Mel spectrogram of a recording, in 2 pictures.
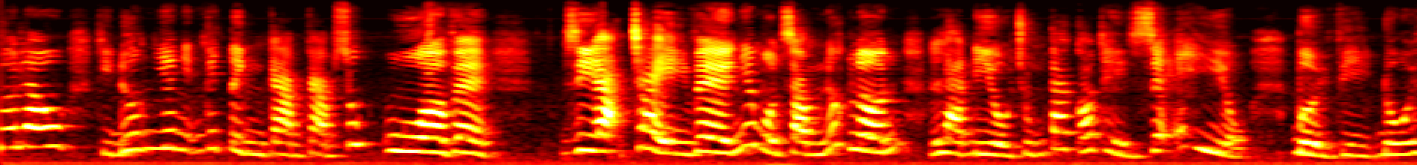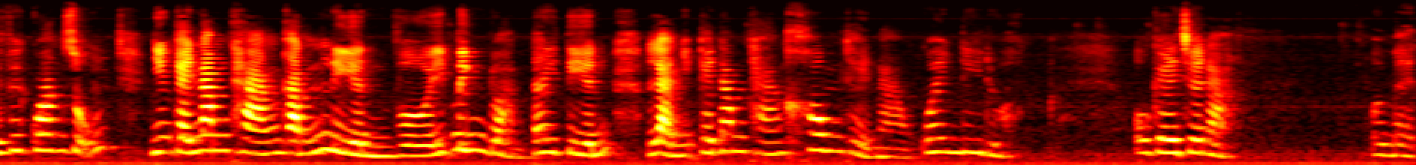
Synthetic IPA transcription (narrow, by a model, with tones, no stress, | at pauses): ɨ˧ələ˧wt̪ʰi˨˩ɗɨ˧əŋɲi˧ənɲɨ̰˧˥ŋkaː˨˦jt̪ï˨˩ŋ̟kaː˧˩mkaː˧˩msʊ˦˥k͡p̚ɓu˨˩əve˨˩ | zi˨˩ʔa̰ː˧˨t͡ɕa˧˩jve˨˩ɲɨ˧mo˨˩t̚z̥a˨˩wŋ͡mnɨ˦˥ək̚ləː˨˦nlaː˨˩ɗi˨˩əwt͡ɕʊ˨˦ŋ͡mt̪aː˧kɔ˨˦t̪ʰe˧˩zḛ˧˥hi˧˩əwɓəː˧˩jvi˨˩ɗo˨˦jvəː˨˦jkwaː˧nzʊ̰˧˥ŋ͡m | ɲɨ̰˧˥ŋkaː˨˦jna˧mt̪ʰaː˨˦ŋɣa˨˦nli˨˩ənvəː˨˦jɓï˧ŋ̟ɗwaː˧˩nt̪ə˧jt̪i˨˦ənlaː˨˩ɲɨ̰˧˥ŋkaː˨˦jna˧mt̪ʰaː˨˦ŋxə˧wŋ͡mt̪ʰe˧˩naː˨˩wkwe˧nɗi˧ɗɨ˨˩ək̚ | ʔo˧ke˧t͡ɕɨ˧ənaː˨˩˧ | m˨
